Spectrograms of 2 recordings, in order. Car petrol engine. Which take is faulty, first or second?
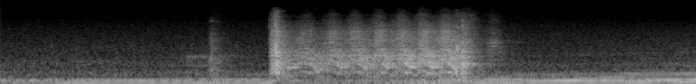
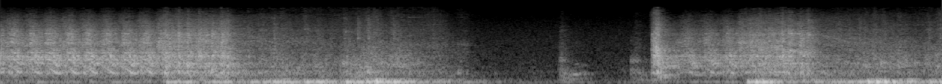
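first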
